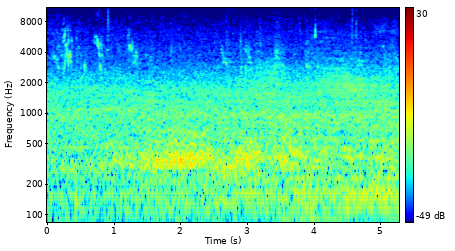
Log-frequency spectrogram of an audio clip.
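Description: Quiet outdoor background with small birds chirping and a dove cooing softly.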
